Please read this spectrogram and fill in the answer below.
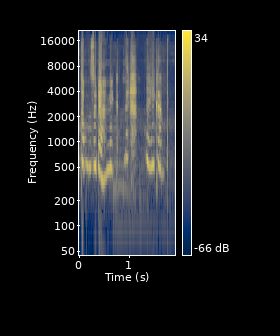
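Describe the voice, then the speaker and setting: A woman voicing a fragile young wife in a drama, pleading in a high, tearful voice. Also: normal speed, darkish tone, soft background music.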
